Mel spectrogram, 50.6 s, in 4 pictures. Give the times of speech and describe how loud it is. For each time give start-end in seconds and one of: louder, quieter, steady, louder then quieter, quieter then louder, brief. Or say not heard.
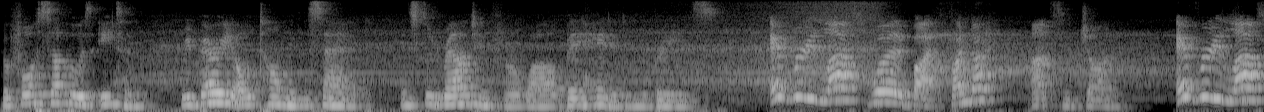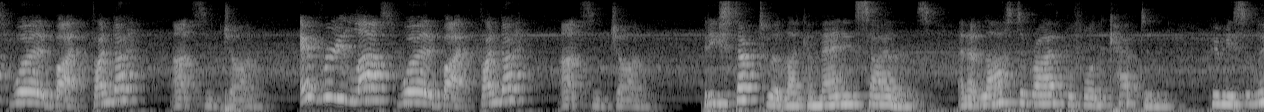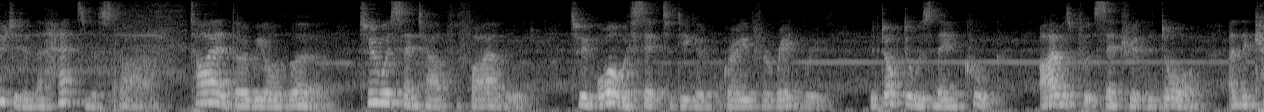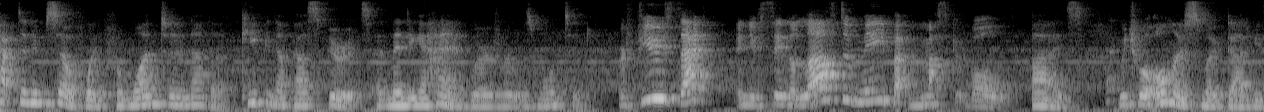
0.0-50.5 steady.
